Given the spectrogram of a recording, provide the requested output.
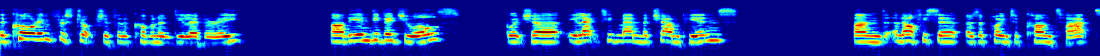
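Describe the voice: A woman speaks at a fairly slow pace. Her pitch is medium. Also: fairly even intonation, slightly mellow tone.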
